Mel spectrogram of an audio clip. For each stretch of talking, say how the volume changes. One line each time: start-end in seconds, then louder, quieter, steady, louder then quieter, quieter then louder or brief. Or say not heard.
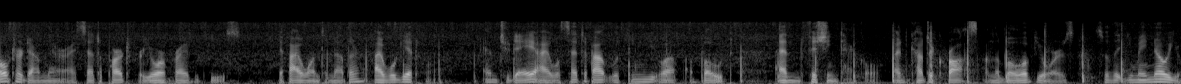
0.0-11.7 steady.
